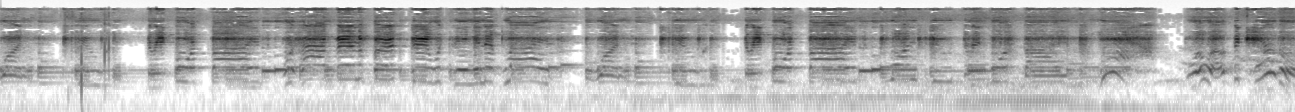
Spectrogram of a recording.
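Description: Toy singing birthday cake playing an electronic birthday song with a synthesized singing voice through its small speaker, a stepped melody of short held notes, while its candle lights come on.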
